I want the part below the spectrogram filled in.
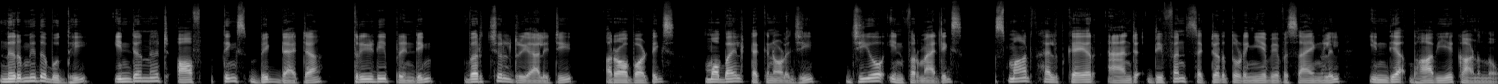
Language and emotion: Malayalam, neutral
